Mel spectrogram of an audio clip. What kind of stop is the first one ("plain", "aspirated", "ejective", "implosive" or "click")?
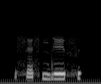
plain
